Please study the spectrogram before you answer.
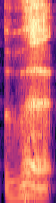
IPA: β̞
